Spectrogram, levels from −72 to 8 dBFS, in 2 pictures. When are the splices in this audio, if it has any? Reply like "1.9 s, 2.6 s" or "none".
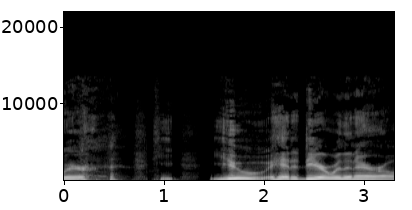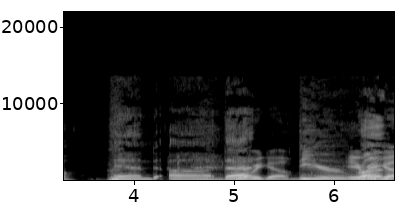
none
